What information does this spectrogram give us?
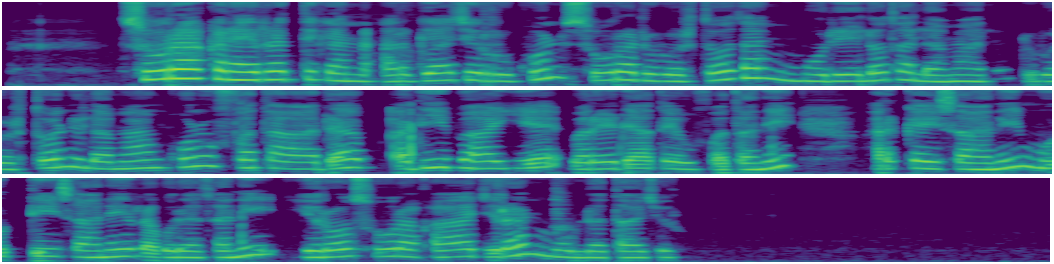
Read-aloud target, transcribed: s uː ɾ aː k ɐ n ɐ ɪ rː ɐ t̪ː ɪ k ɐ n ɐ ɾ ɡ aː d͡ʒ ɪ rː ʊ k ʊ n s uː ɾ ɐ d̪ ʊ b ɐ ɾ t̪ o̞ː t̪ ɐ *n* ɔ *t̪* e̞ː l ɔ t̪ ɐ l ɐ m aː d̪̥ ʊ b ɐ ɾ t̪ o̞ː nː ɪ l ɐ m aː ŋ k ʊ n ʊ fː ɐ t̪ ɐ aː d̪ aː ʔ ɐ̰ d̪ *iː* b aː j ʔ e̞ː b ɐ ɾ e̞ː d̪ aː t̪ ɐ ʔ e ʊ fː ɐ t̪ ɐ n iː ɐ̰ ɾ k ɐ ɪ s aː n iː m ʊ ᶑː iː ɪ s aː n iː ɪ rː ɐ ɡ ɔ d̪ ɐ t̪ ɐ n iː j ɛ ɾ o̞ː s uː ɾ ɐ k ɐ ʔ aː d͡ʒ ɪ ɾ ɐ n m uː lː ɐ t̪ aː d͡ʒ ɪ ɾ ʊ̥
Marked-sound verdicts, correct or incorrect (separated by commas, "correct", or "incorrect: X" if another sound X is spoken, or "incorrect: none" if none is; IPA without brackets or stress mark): incorrect: m, incorrect: d̪, correct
